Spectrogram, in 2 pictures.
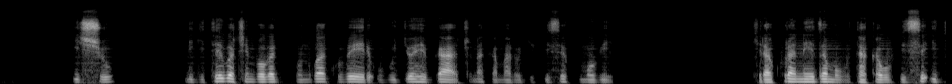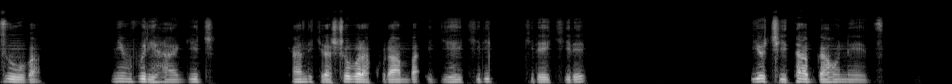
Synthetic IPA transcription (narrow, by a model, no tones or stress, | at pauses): iʃu | niɡitʰe̞ɡwat͡ʃiːmbo̞ɡaɡikuːndɡwakuβe̞ːɾeʔuβuɾɟo̞ːhe̞b̚ɡaːt͡ʃonakamaɾo̞ɡifise̞kumuβḭɾi | kiɾakuɾane̞ːzamuβṵtakaβufise̞ʔizuːβa | niɱvuɾiɦaɡid͡ʒe | kaːndikiɾaʃo̞βo̞ɾakuɾaːmbaʔiɡihe̞kiɾi | kiɾekʰiɾe̞ | ijo̞t͡ʃitab̚ɡaɦo̞ne̞ːzḁ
